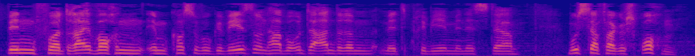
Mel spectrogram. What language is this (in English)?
German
